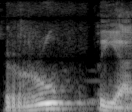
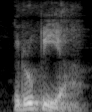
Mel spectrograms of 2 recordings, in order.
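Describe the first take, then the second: First: रुपया with a drawn-out first syllable; long vowel. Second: रुपया with a short u in रु; quick, clipped रु in रुपया; short vowel. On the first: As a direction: slowly stretch the रु of रुपया. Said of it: "रुपया नहीं". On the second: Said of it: "short होगा". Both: Shown as a demonstration.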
